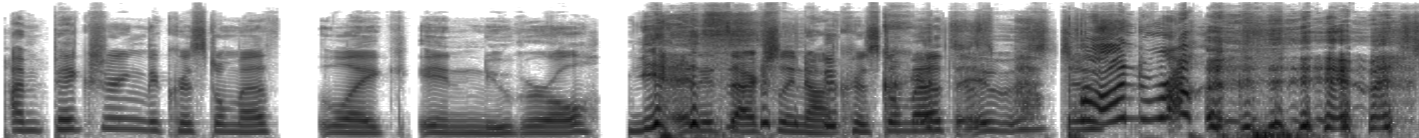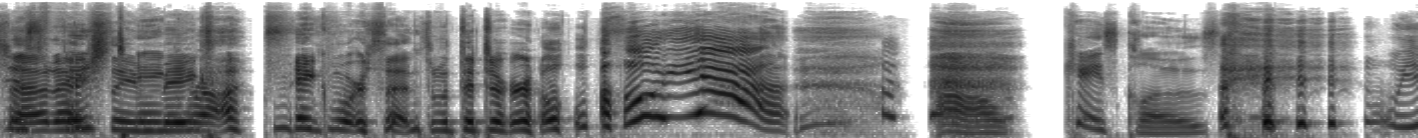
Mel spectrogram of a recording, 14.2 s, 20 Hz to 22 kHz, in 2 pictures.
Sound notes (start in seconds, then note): 5.3 laughing; 6.8 mumbles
